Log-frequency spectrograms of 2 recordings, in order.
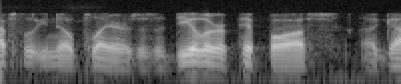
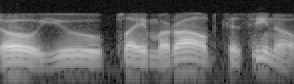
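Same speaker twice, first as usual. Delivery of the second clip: slow, rough attempted Ukrainian accent. Speaker retells what a pit manager said to him, attempted Ukrainian accent. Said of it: "Sorry about the attempt at Ukrainian accent".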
